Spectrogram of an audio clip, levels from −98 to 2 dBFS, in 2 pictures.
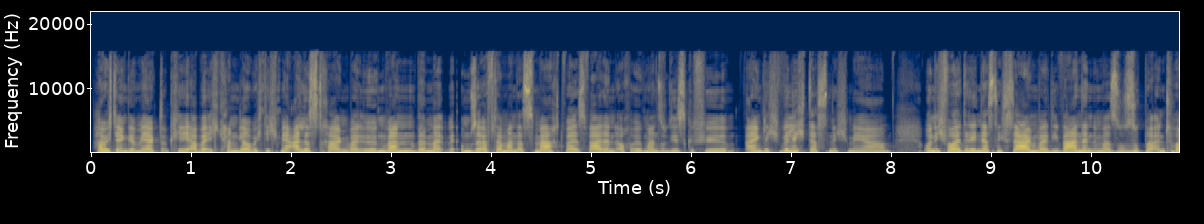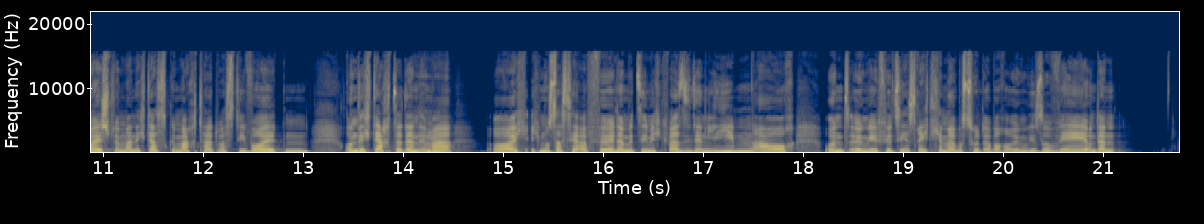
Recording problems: none

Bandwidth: 15.5 kHz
